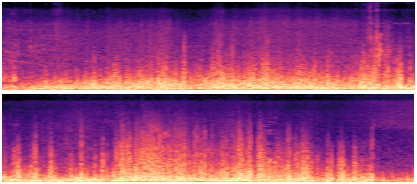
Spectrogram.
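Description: Strong wind buffeting the microphone: a loud, continuous rumbling gust noise.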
